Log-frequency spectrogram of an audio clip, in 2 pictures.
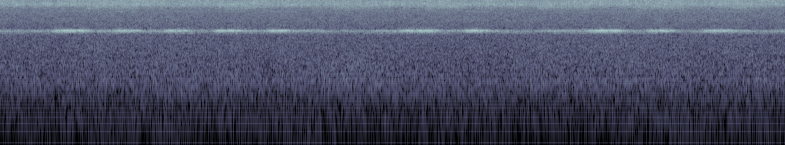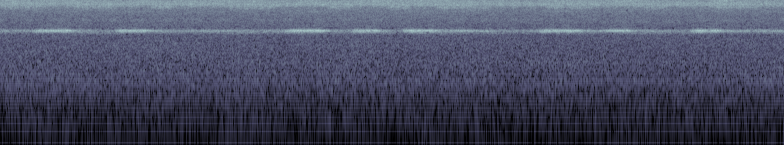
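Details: Crimean night chorus of crickets on the southern coast, breeze blowing: a continuous high-pitched trill broken into rhythmic bursts, layered over gentle rushing wind.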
